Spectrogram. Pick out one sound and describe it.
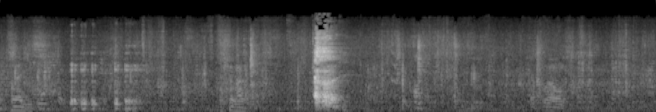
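Men talk quietly in the background.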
